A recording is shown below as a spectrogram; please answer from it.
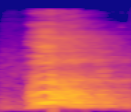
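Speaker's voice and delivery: loud, high exasperated "huh"; frustrated huff. Acted. Uncle giving in out of panic and frustration, loud huff. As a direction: burst out with a panicked, frustrated grunt. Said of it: "panic and frustration, Bob just goes".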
